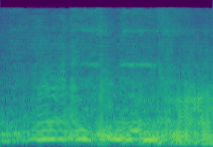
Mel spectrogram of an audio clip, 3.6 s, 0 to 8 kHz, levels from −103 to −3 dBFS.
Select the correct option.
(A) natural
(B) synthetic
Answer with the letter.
B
